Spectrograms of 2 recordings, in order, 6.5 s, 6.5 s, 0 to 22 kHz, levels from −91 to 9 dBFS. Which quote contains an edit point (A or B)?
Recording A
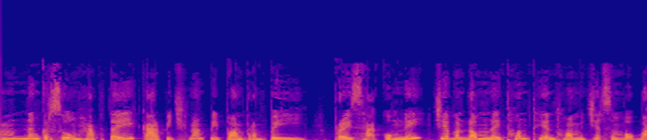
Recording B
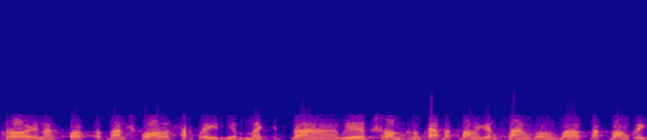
A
